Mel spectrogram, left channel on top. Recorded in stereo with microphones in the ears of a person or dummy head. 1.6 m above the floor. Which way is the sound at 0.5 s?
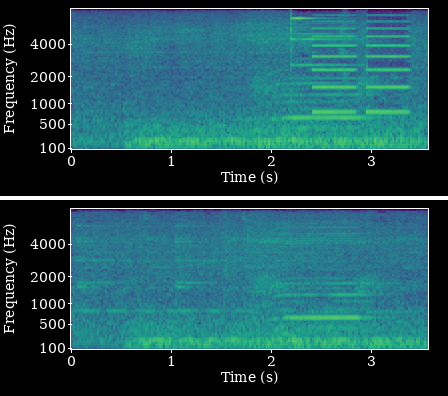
20° right (ahead or behind).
